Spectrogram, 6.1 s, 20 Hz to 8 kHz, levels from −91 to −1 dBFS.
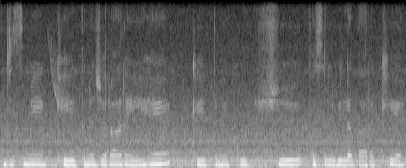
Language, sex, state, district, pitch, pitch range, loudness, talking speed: Hindi, female, Haryana, Rohtak, 220 Hz, 215-230 Hz, -14 LUFS, 130 wpm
